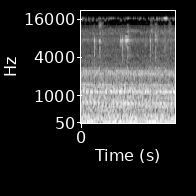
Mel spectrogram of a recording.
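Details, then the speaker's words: Chinese diesel air heater on its lowest setting, fuel pump at 1.6 strokes per second, drawing 0.8–1.5 A: low steady fan hum slowing down, soft pump ticks about twice a second, no rattles. Normal running at lowest setting. "we're now going to set the heater to its lowest level which is 1.6 oscillations of the fuel pump per second we'll now hear the fans slow down as the pump slows down"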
